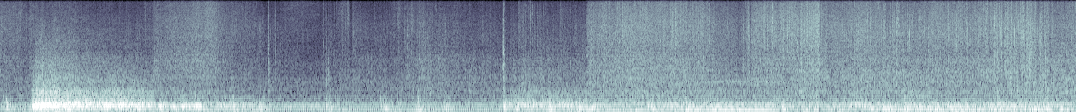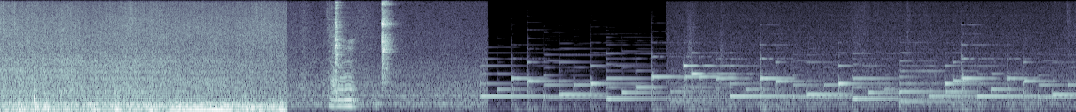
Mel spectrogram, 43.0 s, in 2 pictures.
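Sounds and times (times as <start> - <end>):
heavy rain on a windscreen: 0.0 - 27.3
steady low rumble: 0.0 - 27.3.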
